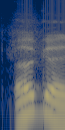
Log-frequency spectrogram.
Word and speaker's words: Uga: at number nine uh ugga is not cool for me I thought it was just UGA they pronounce her UGA ugga okay usually in a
